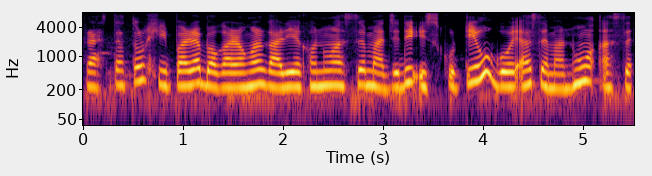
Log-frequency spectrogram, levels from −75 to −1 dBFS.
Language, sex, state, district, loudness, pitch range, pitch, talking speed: Assamese, female, Assam, Sonitpur, -13 LUFS, 230-255 Hz, 240 Hz, 140 wpm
